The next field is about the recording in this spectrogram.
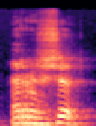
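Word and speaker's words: Ř: with the inverted circumflex, which is pronounced R, R. It represents the raised alveolar non-sonorant trill, which will not help you very much either. But it's a sound between the R and the Z.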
